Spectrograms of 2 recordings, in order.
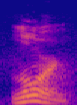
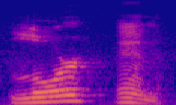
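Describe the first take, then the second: First: "Lorne" as one syllable, falling; name said whole. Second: "Lor-N" split, the N said as its own beat; N pronounced separately. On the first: Streamer showing the name after splitting it, joined demonstration. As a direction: run "Lorne" together in one punched beat. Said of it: "the only difference is". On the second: Streamer explaining he pronounces the N, split demonstration. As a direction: break "Lor-N" after "Lor", then sound the N. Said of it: "I pronounce the N". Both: Shown as a demonstration.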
